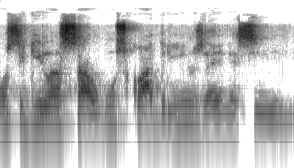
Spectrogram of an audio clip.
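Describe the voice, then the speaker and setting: Here a man speaks with a Ceará accent at a fairly quick pace. His pitch sits fairly high, and his intonation stays fairly even. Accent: northeastern Brazilian (Cearense) Portuguese. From Brazil, Ceará (Sobral, interior). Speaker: comics writer. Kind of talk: panel discussion. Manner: casual, hesitant with fillers.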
